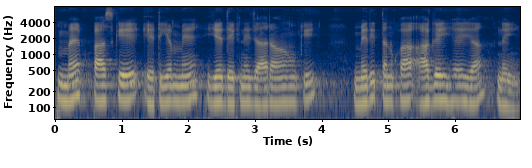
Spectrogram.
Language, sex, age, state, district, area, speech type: Hindi, male, 30-45, Uttar Pradesh, Azamgarh, rural, read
